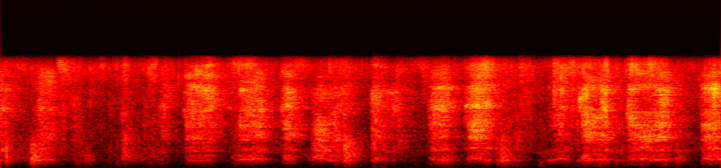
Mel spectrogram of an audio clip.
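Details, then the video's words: Bowser and Canela, two dogs, fighting: continuous rough growls rise and fall in loud surges about every half second, mixed with snarls and brief whimpering yips. "Bowser and Canela Fighting"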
